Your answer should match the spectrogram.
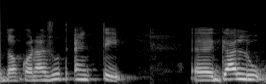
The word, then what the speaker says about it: galop: on rajoute un thé gallou galoper donc on ajoute un la lettre miel c'est un p d'accord donc vous voyez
